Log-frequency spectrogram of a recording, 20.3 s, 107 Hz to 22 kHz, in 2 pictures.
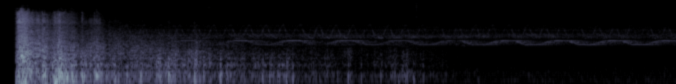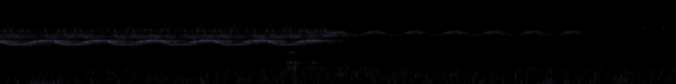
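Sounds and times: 
thunder: 0.2 - 6.9
alarm: 0.6 - 19.2.

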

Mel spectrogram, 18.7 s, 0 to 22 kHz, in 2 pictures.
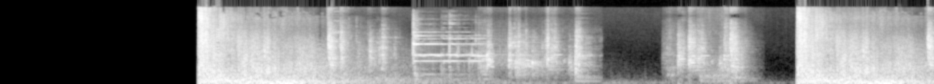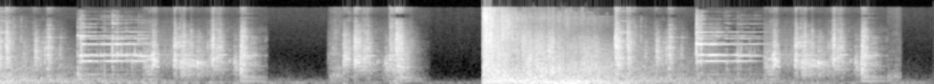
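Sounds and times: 
artillery fire: 2.0 - 4.2, 8.0 - 10.1, 14.2 - 16.4.

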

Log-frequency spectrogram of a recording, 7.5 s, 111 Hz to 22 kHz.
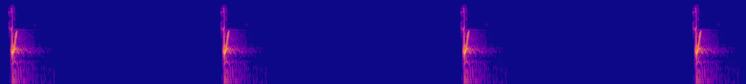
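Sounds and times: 
water dripping: 0.1 - 0.5, 2.2 - 2.6, 4.6 - 5.0, 6.9 - 7.3.

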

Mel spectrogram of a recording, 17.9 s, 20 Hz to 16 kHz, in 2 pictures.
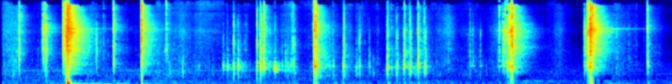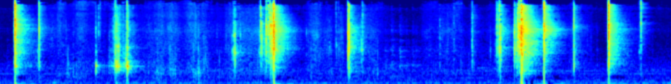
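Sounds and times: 
pistol being prepared for shooting: 0.2 - 7.2, 10.2 - 10.8, 12.0 - 14.3, 15.1 - 17.7.

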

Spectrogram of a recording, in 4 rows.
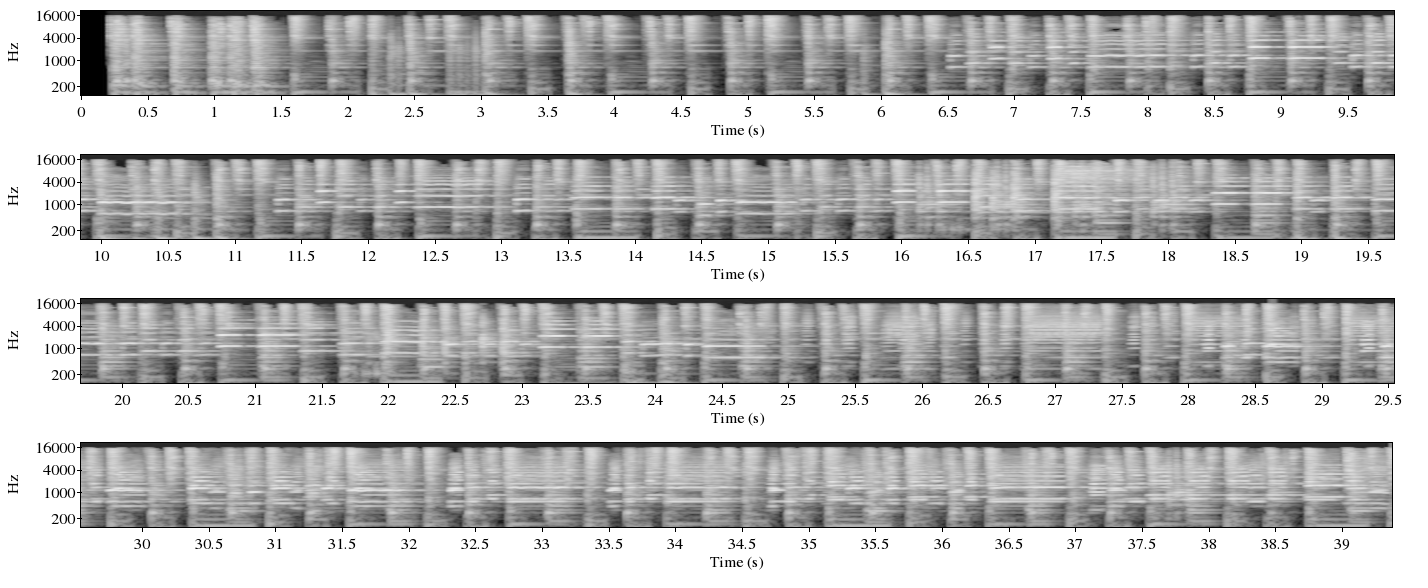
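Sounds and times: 
cheerful music: 0.2 - 39.3.

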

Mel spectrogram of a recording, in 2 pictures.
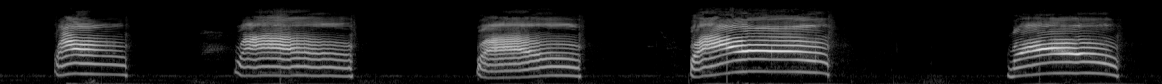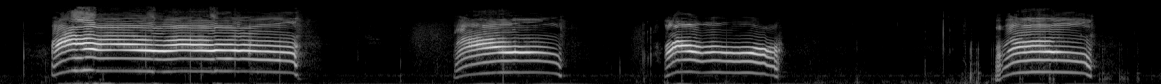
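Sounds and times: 
cat meowing: 0.6 - 1.4, 2.4 - 3.6, 4.8 - 5.9, 6.9 - 8.4, 10.1 - 11.2, 12.1 - 14.7, 16.2 - 17.3, 18.2 - 19.5, 21.6 - 22.7.

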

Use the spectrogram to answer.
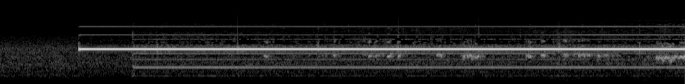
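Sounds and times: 
cardiac monitor: 0.8 - 6.8.

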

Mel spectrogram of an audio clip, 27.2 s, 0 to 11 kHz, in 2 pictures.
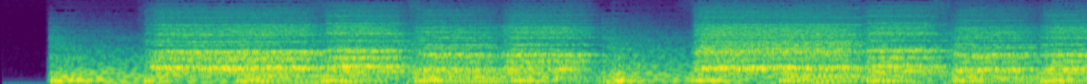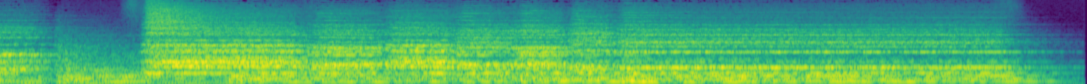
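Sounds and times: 
music: 0.6 - 27.1
choir singing: 0.7 - 27.1.

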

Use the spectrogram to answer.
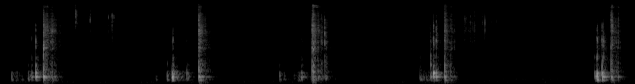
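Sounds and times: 
coins in a full piggy bank: 0.3 - 2.2, 3.0 - 3.4, 4.2 - 5.2, 6.0 - 6.3.

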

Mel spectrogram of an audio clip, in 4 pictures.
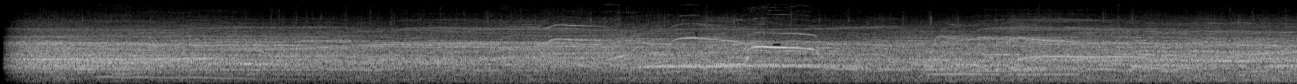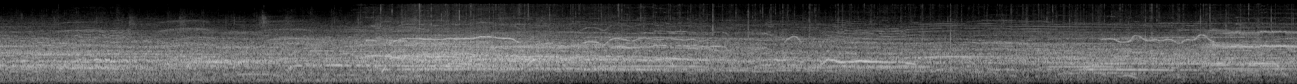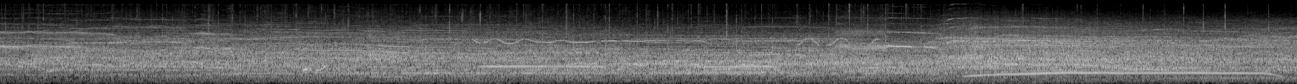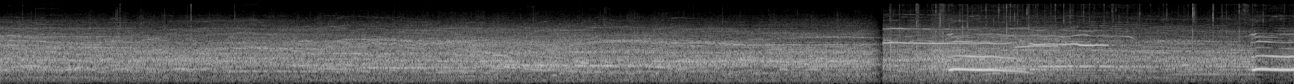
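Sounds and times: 
loud indignant crowd screaming: 0.0 - 51.8.

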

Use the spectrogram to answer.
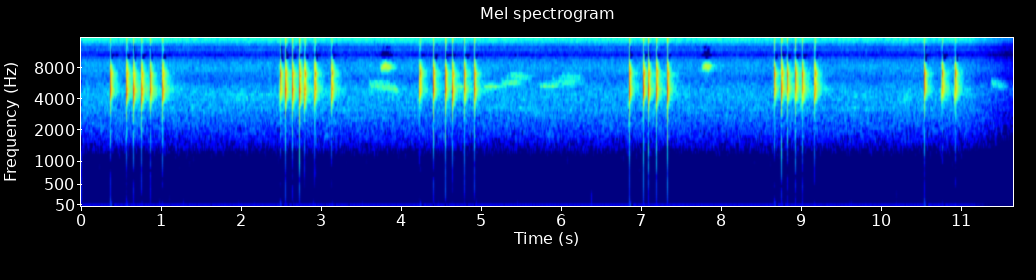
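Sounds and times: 
European robin singing: 0.4 - 1.2, 2.5 - 8.0, 8.6 - 9.3, 10.2 - 11.6.

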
